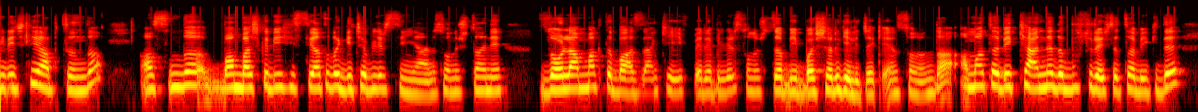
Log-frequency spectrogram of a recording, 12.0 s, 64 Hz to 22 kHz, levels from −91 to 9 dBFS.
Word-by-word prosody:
bilinçli 225 +4 -1
yaptığında, 220 - 0 0.4
aslında, 240 +5 +1 0.2
bambaşka 230 +1 +4
bir 235 +1 -1
hissiyata 230 +1 -1
da - - +7
geçebilirsin 215 -1 -1
yani. 165 -1 -5
Sonuçta, 190 +2 -6
hani, 200 0 -2 0.4
zorlanmak 220 +4 +3
da 215 -5 0
bazen 180 0 -3
keyif 195 -1 -8
verebilir. 180 +2 -5
Sonuçta 195 -1 -4
bir 190 -1 -2
başarı 190 +2 +3
gelecek 170 -4 0
en 175 - -5
sonunda 175 -1 -4
ama 250 +1 0
tabii, 245 -1 +4
kendine 235 -1 +3
de 225 -2 +4
bu 225 - -3
süreçte 205 -4 0
tabii 195 -3 -2
ki 190 0 -10
de 270 +3 +4
210 Hz, 155 wpm, -22 LUFS, 190-230 Hz, 0.4 s, da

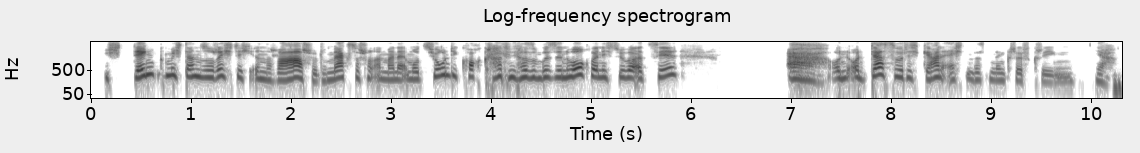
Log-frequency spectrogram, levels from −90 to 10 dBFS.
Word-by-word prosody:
ich - - -4
denke 320 +5 +6
mich 310 -3 -2
dann 275 0 0
so 255 - -4
richtig 255 -3 -3
in 220 - -7
Rage. 195 0 +6
Du 185 - -17
merkst 250 +4 +3
das 245 - -5
schon - - -6
an - - -9
meiner 205 0 -3
Emotion, 245 +11 -4
die 300 - -6
kocht 275 +1 -2
grad 285 - -2
wieder 255 0 -3
so 245 - -6
'n - - -8
bisschen 255 0 -4
hoch, 305 +4 +4
wenn 260 - +1
ich 255 - -8
drüber 255 -2 -2
erzähle. 275 +8 -2 1.1
Ah! - - +1
Und 230 0 -7
und 240 +1 -6
das 325 -2 +5
würde 255 -2 -5
ich 235 - -8
gern 260 +1 +1
echt 200 - -8
'n - - -14
bisschen 200 +1 -15
in 195 - -11
den - - -28
Griff 185 - -11
kriegen, 120 - -15 0.2
ja. - - -8
255 Hz, 245 wpm, -22 LUFS, 215-275 Hz, 1.1 s, denke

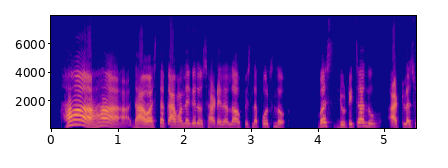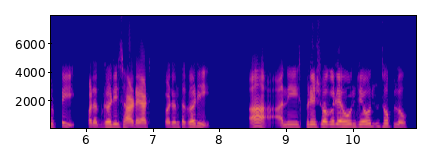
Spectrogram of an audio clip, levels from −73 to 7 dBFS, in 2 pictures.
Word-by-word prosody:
हां, 310 -3 +8
हां. 255 -6 +3
10:00 170 0 +5
वाजता 200 +4 +2
कामाला 200 +2 +2
गेलो. 220 -1 -3
10:30ला 175 +1 -3
ऑफिसला 185 +2 -9
पोहचलो. 210 0 -5 0.5
बस 240 0 +1
ड्युटी 170 +3 -5
चालू. 225 -1 -1 0.2
8:00 160 +4 +2
ला 195 - 0
सुट्टी, 200 - -9 0.2
परत 160 0 -3 0.2
घरी 185 +1 -1
8:30 160 +2 +2 0.2
पर्यंत 165 +1 -6
घरी. 190 +5 -3 0.6
आ, - - +1
आणि 175 +3 -7
फ्रेश 180 0 -3
वगैरे 190 +1 +1
होऊन 190 +1 -1
जेवण 200 +3 -3
झोपलो. 190 -6 -7
190 Hz, 150 wpm, -24 LUFS, 170-205 Hz, 0.6 s, हां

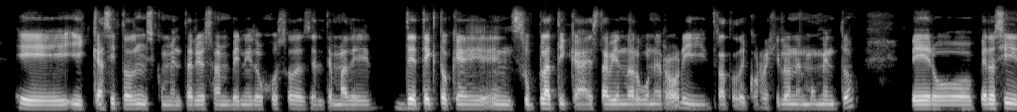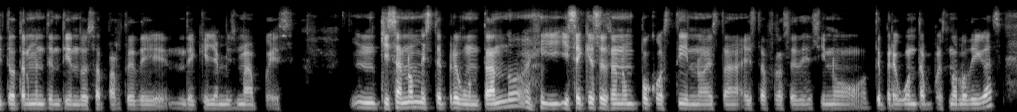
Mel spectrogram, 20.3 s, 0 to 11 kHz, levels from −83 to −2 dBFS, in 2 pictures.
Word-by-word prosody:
Eh, 115 -2 +5
y 120 -2 +2
casi 125 +2 +2
todos 120 0 +1
mis 125 -2 0
comentarios 115 +1 -2
han 115 -1 -3
venido 115 0 -1
justo 120 - -4
desde 110 0 -4
el 115 - -14
tema 115 0 -1
de, 115 0 -4 0.2
detecto 130 -1 +4
que 120 -1 +1
en 115 -1 -3
su 120 +1 -1
plática 130 - +3
está 125 - +1
habiendo 125 0 +1
algún 125 0 -3
error, 125 - -1
y 120 -2 -1
trato - - -4
de - - -3
corregirlo 125 - -5
en 125 - -1
el 120 - -5
momento. 120 0 -3 0.5
Pero 120 -1 +4
pero 125 0 +5
sí, 130 -3 +3
totalmente 125 0 0
entiendo 120 0 -1
esa - - -4
parte 115 +1 -6
de 120 0 -5 0.2
de - - -5
que - - -5
ella 120 -1 -3
misma, 120 -1 -4
pues, - - -10 0.5
mm, 140 -2 -1
quizá, 135 +2 +5
no 150 +2 +3
me 155 -1 0
esté - - 0
preguntando. 130 +6 +2 0.2
Y 260 0 +1
y - - +3
sé - - +7
que 145 - +3
se - - +4
suena 130 0 +2
un 130 -1 -4
poco 135 0 -2
hostil, 125 -1 -2
¿no?, 120 0 -4
esta 120 0 -5
esta 120 -1 -7
frase 120 0 -7
de: 120 +1 -10
"Si 120 - -8
no 125 +3 -8
te - - -2
pregunta, 125 0 -2
pues, - - -11
no 125 - 0
lo 125 0 -2
digas". 130 +10 -1
120 Hz, 205 wpm, -22 LUFS, 120-130 Hz, 0.5 s, sé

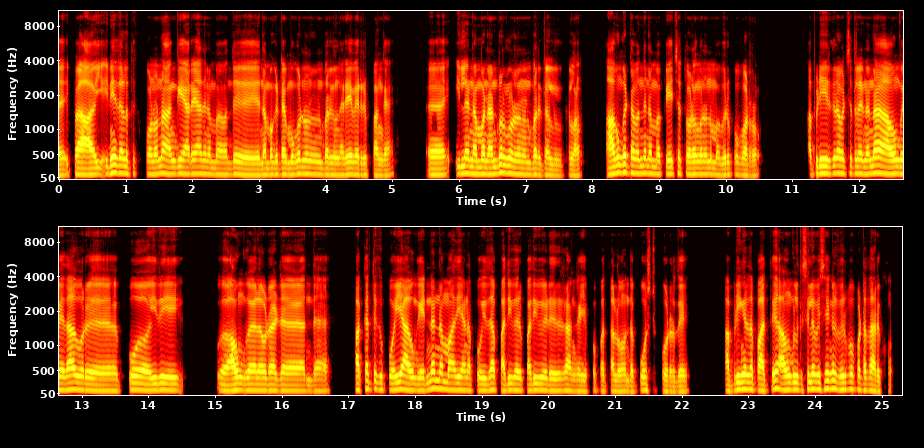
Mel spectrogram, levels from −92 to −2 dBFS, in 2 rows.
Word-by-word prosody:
இப்ப - - -7
அ - - +5 0.3
இணையதளத்துக்கு 140 -3 0
போனோனா 125 +3 +1
அங்கே 130 +2 0
யாரையாவது 135 0 +1
நம்ம 120 -1 -4
வந்து 115 +2 -3 0.4
நம்மக்கிட்ட 120 +1 0
முகநூல் 130 +1 -1
நண்பர்கள் 115 -2 -2
நெறைய 120 +2 +2
பேர் 120 -2 0
இருப்பாங்க. 105 -2 -3 0.8
அ - - +1 0.3
இல்ல 140 +1 +2
நம்ம 130 +1 +3
நண்பர்களோட 140 0 +2
நண்பர்கள் 115 -2 -2
இருக்கலாம். 100 +1 -5 0.4
அவுங்கட்ட 155 +2 +3
வந்து 145 +1 -1
நம்ம 130 -1 -1
பேச்சை 135 +1 -1
தொடங்கணும்னு 125 0 +1
நம்ம 115 -2 -3
விருப்பப்பட்றோம். 110 -4 -4 0.7
அப்படி 140 +1 +1
இருக்கிற 145 +2 +1
பட்சத்தில 140 0 -1
என்னன்னா, 140 +3 +4
அவுங்க 135 +1 +3
ஏதாவது 135 +1 +3
ஒரு 125 -1 +1 0.6
போ 135 - +1 0.3
இது 130 +1 0 0.9
அ - - 0
அவுங்களோட 120 -1 +2 0.2
ட - - +2 0.3
அந்த 110 0 -7 0.6
பக்கத்துக்கு 145 0 -2
போய் 130 +2 +3
அவுங்க 125 -1 +1
என்னென்ன 160 +3 +1
மாரியான 130 -2 +1
புதிதா 120 +2 0
பதிவேடு 125 +1 0
பதிவிடுறாங்க 115 -3 -1
எப்ப 100 - -15
பார்த்தாலும் 105 -1 -3
அந்த 100 - -3
போஸ்ட் 125 -2 -4
போடுறது, 100 -1 -2 0.7
அப்பிடிங்கிறத 140 +3 +1
பார்த்து 115 -1 0
அவுங்களுக்கு 135 -2 0
சில 145 - +2
விஷயங்கள் 155 0 -1
விருப்பப்பட்டதா 135 -3 -1
இருக்கும். 100 - -9
125 Hz, 140 wpm, -23 LUFS, 115-135 Hz, 0.9 s, அ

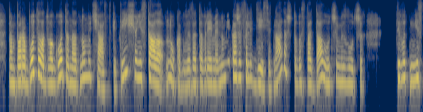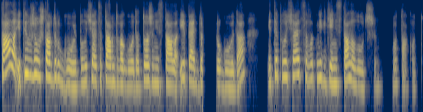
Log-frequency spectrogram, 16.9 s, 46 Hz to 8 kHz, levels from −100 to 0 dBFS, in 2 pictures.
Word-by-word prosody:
там 185 -2 -3
поработала 205 +6 +5
2 180 -1 +2
года 220 +5 +2
на 175 -3 0
одном 220 +8 -2
участке, 150 - -4
ты 180 +10 -5
еще 285 -2 -2
не 230 - 0
стала, 195 -7 +5
ну 215 -5 -4
как 160 -3 -7
бы 160 +2 -6
за 175 +1 -3
это 175 0 -5
время, 175 -1 -4
ну 205 - -4
мне 230 +2 -7
кажется, 235 -1 0
лет 215 -4 -7
10 155 -3 -4
надо, 300 - -3
чтобы 185 -10 -10
стать, 175 -2 -5
да, - - +3
лучшим 190 -3 -4
из 185 - -6
лучших. 170 -2 -8 0.6
Ты 220 - -1
вот 230 0 -3
не 200 +3 0
стала, 280 - +7
и - - +1
ты 275 - +4
уже 260 0 +2
ушла 240 -1 +5
в - - -7
другую, 170 -9 -2
получается 190 +5 -3
там 195 -2 +4
2 175 -1 0
года, 160 0 -4
тоже 200 +4 -1
не 180 -1 -5
стала 170 -2 +2
и - - -3
опять 190 -5 -1
в 175 - -3 0.3
другую, 155 -2 -4
да. 245 - -2 0.4
И 180 - -7
ты 255 - -1
получается 250 +1 -1
вот 215 +1 -8
нигде 195 -4 -2
не 175 - -2
стала 195 +4 +1
лучшим. 155 -3 -8 0.2
Вот 175 0 -14
так - - -11
вот. - - -20
190 Hz, 220 wpm, -23 LUFS, 170-230 Hz, 0.6 s, стала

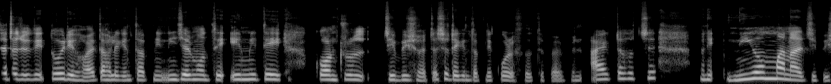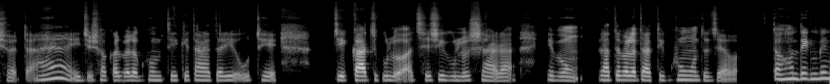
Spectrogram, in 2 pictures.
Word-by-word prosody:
সেটা 260 -1 +4
যদি 230 +1 +4
তৈরি 255 -3 +5
হয় 175 +1 +2
তাহলে 210 0 +1
কিন্তু 205 +1 -6
আপনি 210 - -8
নিজের 225 0 +4
মধ্যে 220 -1 -1 0.2
এমনিতেই 230 0 +2 0.4
control 220 0 +3 0.3
যে 210 - +2
বিষয়টা 205 -4 -1
সেটা 240 -4 +1
কিন্তু 200 -3 -5
আপনি 185 - -8
করে 195 - -1
ফেলতে 170 +1 -12
পারবেন। 190 +1 -11 0.2
আরেকটা 240 +3 +1
হচ্ছে 265 +3 -2 0.5
মানে 225 -1 -1 0.3
নিয়ম 275 +4 +5
মানার 215 -6 +8
যে 190 - -3
বিষয়টা, 175 -2 -5
হ্যাঁ? 275 +5 +1
এই 185 - -5
যে - - -2
সকালবেলা 190 -1 -1
ঘুম 200 -1 -5
থেকে 200 0 -5
তাড়াতাড়ি 195 -1 -1 0.2
উঠে 200 -1 -5 0.7
যে 195 - +2
কাজগুলো 195 0 +5
আছে 195 - -4
সেগুলো 190 -3 -3
সারা 175 -3 -1 0.4
এবং 185 -2 0 0.3
রাতেরবেলা 200 0 +4
তাড়াতাড়ি 195 +1 0
ঘুমোতে 205 -3 -2
যাওয়া। - - -3 0.4
তখন 245 +1 +2
দেখবেন 265 +2 +1
205 Hz, 165 wpm, -25 LUFS, 195-230 Hz, 0.7 s, মানার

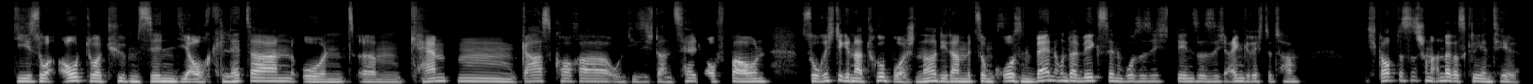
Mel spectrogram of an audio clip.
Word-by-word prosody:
die 140 -1 +1
so 140 +1 +3
Outdoor-Typen 150 -4 +2
sind, 135 +1 +3
die 130 +2 +1
auch 120 -1 +1
klettern 150 +2 +3
und, 125 -3 -1
ähm, 115 -3 -5
Campen, 145 -3 -1
Gaskocher 140 -1 -1
und 115 +1 -12
die 125 - -10
sich 115 +1 -11
da - - -4
'n 110 - -10
Zelt 150 +4 -3
aufbauen, 130 0 +2 0.3
so 145 - 0
richtige 160 +3 +1
Naturburschen, 135 -5 +1
ne? 155 +5 +4
Die 140 -2 -2
da 135 0 +5
mit 130 0 -1
so 145 - +1
'nem 130 -2 -3
großen 145 -5 +1
Van 180 +3 +5
unterwegs 165 -1 +1
sind, 150 -4 -2
wo 145 +1 -3
sie 135 +1 -7
sich 135 -1 -10
den 140 -1 -2
sie 140 0 -4
sich 130 0 -7
eingerichtet 140 0 -2
haben. 130 -1 -5 0.6
Ich - - -10
glaube, 175 +2 +2
das 185 0 -4
ist 185 - -2
schon 175 - -1
'n - - -3
anderes 165 -4 +1
Klientel. 135 -6 -3
140 Hz, 185 wpm, -23 LUFS, 130-150 Hz, 0.6 s, da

